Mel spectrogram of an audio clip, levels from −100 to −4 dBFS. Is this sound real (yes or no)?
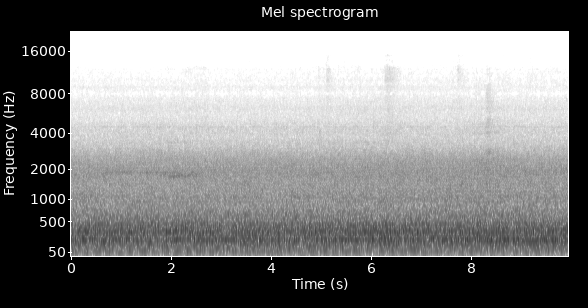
no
